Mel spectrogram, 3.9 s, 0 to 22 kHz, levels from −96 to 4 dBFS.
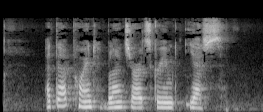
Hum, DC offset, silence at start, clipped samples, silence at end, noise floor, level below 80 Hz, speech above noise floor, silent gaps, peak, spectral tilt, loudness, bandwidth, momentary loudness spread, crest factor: none; under 0.1%; 0.7 s; under 0.1%; 0.55 s; -51 dBFS; -56 dBFS; 36 dB; none; 0 dBFS; -3.5 dB/octave; -15 LUFS; 11.5 kHz; 8 LU; 16 dB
